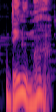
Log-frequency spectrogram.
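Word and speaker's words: dénouement: quick there it is can I hear it danu Ma danu Ma that was not a pronunciation I was expecting I have actually heard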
